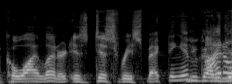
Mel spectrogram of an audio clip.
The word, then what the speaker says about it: Kawhi: so so now saying a guy's name correctly Kawhi Leonard is disrespecting him you the whole name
